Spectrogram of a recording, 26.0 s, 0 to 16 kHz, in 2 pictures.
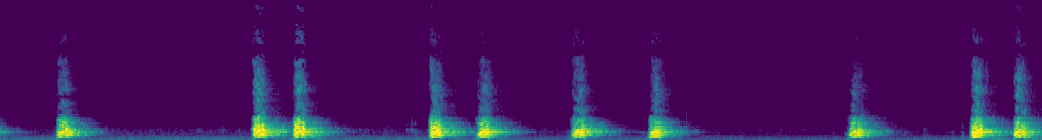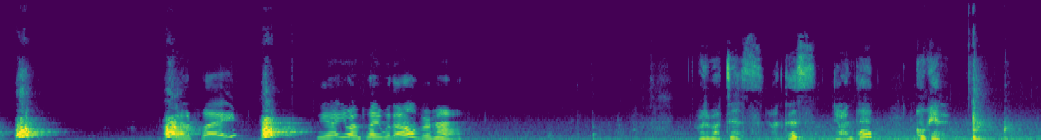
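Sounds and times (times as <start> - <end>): dog barking: 0.7 - 1.3, 3.2 - 4.3, 5.4 - 6.5, 7.1 - 8.6, 10.6 - 11.2, 12.1 - 13.9, 15.0 - 15.5, 16.3 - 16.9.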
